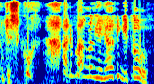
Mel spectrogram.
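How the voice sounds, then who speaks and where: A woman's voice: very high-pitched, lively intonation, a little slow, fairly bright tone, full character voice. A middle-aged Filipina mother in radio horror, anxious and tearful with grief. Faint music sits behind the voice. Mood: distraught. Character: distraught grieving Filipina mother of dead daughter.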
